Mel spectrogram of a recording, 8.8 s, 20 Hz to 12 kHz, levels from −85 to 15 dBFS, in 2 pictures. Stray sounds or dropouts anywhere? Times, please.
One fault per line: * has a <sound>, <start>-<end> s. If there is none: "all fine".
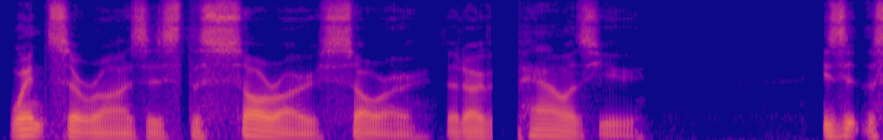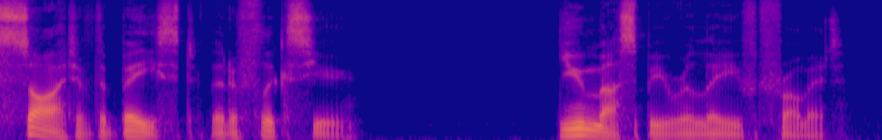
* has a dropout, 2.5-2.6 s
